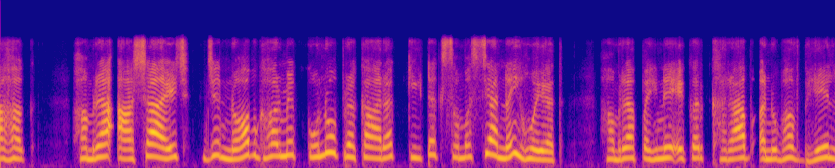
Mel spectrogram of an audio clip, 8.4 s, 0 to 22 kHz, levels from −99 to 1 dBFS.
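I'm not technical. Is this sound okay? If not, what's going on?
No. Opus voice compression runs throughout: a low-rate speech coder drops everything above about 8.5 kHz and simplifies the voice, making it muffled, slightly hoarse and robotic.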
